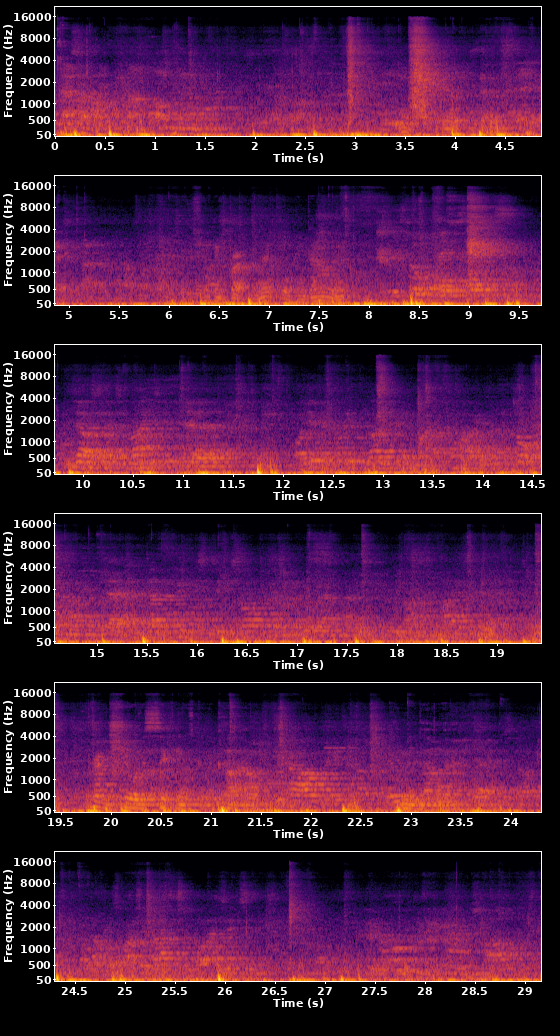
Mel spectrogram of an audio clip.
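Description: Footsteps thud down stone steps in an echoing tunnel.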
